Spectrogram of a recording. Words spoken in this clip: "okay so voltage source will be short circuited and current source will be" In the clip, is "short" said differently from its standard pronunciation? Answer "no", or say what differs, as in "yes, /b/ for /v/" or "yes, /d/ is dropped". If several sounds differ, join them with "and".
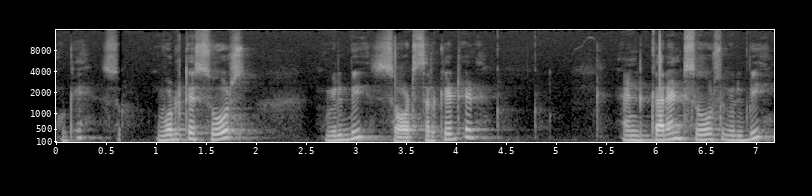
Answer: yes, /s/ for /ʃ/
